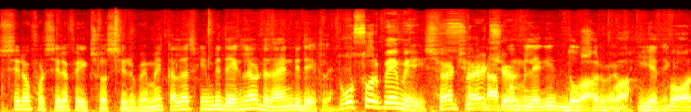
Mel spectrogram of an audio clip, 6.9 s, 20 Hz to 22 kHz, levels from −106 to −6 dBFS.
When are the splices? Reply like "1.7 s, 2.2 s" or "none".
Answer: 3.3 s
